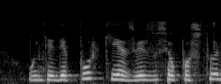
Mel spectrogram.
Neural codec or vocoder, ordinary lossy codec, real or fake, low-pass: none; none; real; none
